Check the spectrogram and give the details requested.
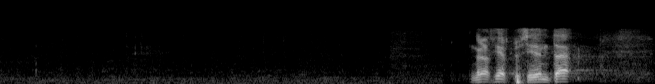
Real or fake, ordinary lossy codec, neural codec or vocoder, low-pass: fake; AAC, 48 kbps; codec, 16 kHz, 6 kbps, DAC; 5.4 kHz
